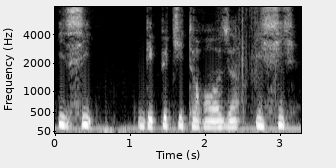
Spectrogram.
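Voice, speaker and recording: A low, steady, warm female voice speaks slowly over slight background noise. The craft vlogger, who has a Marseille accent from southern France, chats casually in her haul video, hesitant and full of fillers, enthusiastic about the paper designs she shows.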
